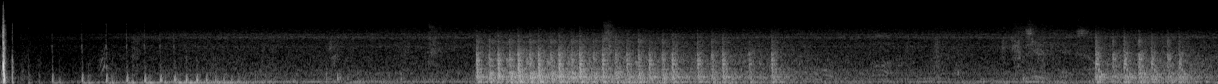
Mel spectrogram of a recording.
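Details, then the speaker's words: Newly bought cheap used vehicle, wheel off, front wheel rocked by hand: quick loose clunks and rattles from steering linkage play, explaining severe death wobble. "Wow. I can't tell you guys how many times when I was delivering in this thing had the worst death wobble ever. And now I know why."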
